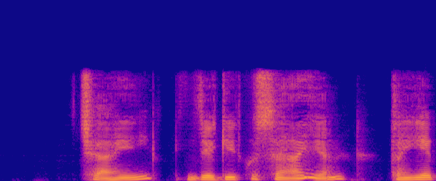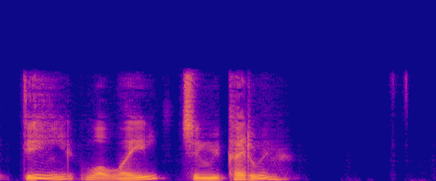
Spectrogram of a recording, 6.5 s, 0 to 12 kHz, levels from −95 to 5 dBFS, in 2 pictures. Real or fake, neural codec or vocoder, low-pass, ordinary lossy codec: fake; codec, 16 kHz, 0.5 kbps, FreqCodec, larger model; 7.2 kHz; AAC, 64 kbps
